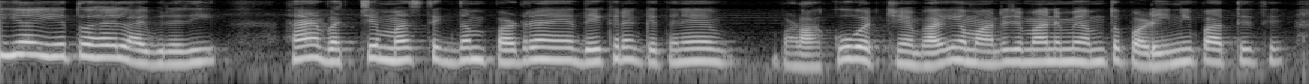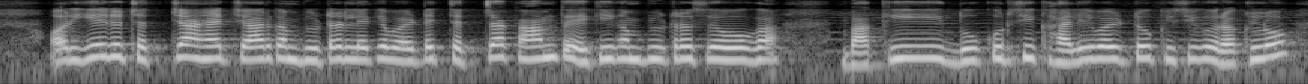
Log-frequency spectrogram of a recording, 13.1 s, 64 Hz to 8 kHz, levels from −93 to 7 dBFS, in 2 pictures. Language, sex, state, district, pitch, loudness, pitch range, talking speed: Hindi, female, Uttar Pradesh, Varanasi, 260 Hz, -18 LUFS, 235-275 Hz, 255 wpm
